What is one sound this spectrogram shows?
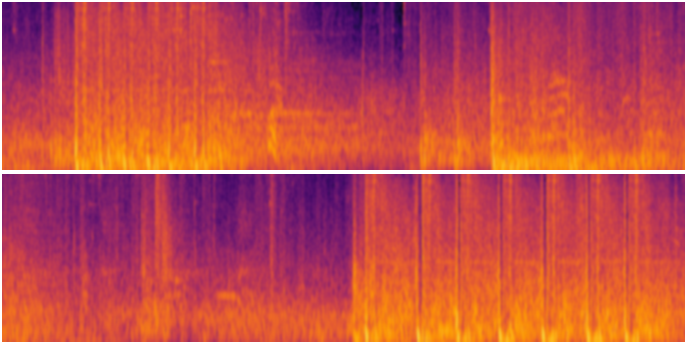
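Rifle shots fire in quick bursts, loud and close.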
